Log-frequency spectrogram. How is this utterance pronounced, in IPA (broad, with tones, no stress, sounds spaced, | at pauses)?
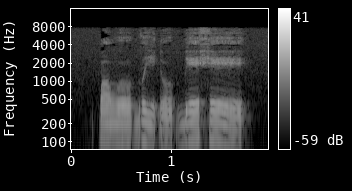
k͡p ɔ˦ β oː˦ ɡʷ iː˦˨ ɗ oː˨ ɡ͡b eː˦ h eː˦˨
